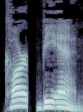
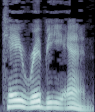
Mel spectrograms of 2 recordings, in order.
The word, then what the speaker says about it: Caribbean: for over 75 years it has been suggested that speakers of British English prefer carp bien while North American speakers more typically used que rib en but major American dictionaries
